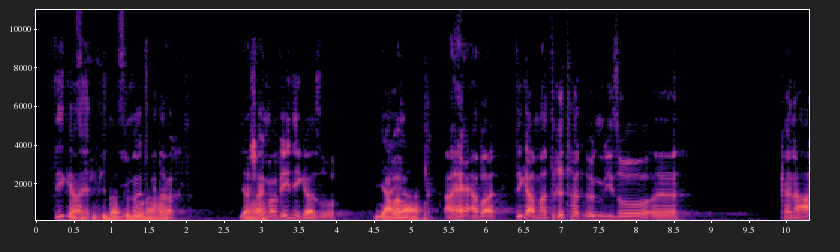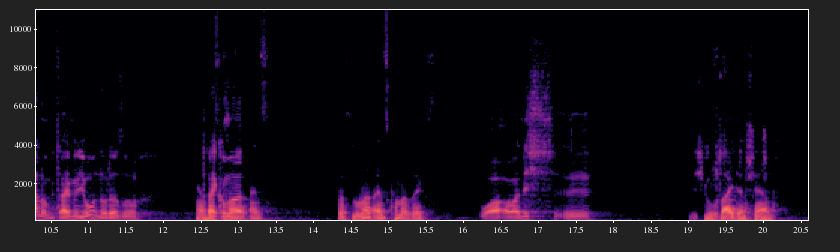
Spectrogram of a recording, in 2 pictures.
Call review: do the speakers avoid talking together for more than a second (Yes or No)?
No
